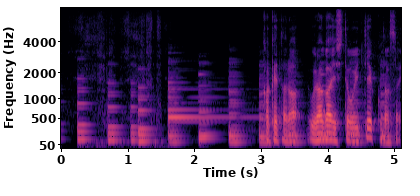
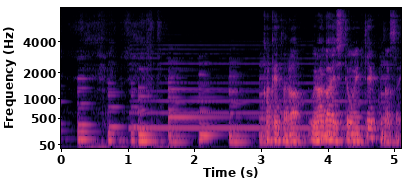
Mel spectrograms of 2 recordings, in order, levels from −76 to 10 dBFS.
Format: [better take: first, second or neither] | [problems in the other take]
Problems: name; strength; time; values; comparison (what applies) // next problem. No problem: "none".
first | background sound (Wind instrument, woodwind instrument); 13 dB below the speech // room echo; dies away in 0.4 s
